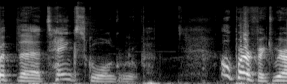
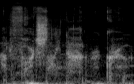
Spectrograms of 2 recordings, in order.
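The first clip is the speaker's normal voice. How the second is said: very quiet, furious, whispered drill sergeant rage. Voicing a sergeant who answers from behind: whispering with rage. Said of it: "soft yet still filled with the rage of a thousand ruck marches, whispers".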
